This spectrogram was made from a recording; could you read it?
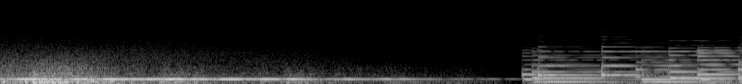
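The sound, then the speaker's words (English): Storm wind at the Beetham Tower in the early hours rushes with a steady droning hum running through it and slowly fades, recorded with a microphone stuck out of a car's sunroof. Then a sudden cluster of sustained, overlapping, organ-like whistling tones takes over and holds. “It was storming one evening, really early hours.”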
